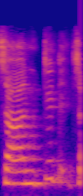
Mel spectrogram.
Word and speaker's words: chanted: వాంటెడ్, హంటెడ్, navigated, frustrated, chanted, legislated, motivated. Even whenever we find TED at the end of any English word, that TED must be pronounced like TID. So, చాంట్, చాంటెడ్, చాంటెడ్.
